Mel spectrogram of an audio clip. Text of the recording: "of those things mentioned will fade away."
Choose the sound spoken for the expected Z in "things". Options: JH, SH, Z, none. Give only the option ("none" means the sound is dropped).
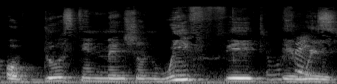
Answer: none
